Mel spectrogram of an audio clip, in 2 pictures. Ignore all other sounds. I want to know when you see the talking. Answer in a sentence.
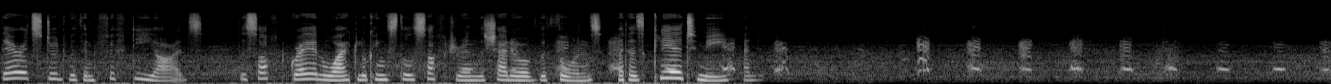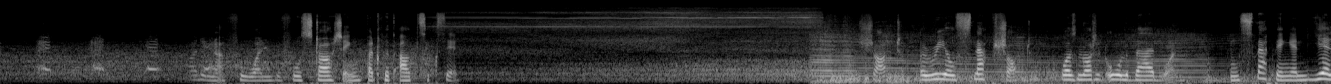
The talking can be heard from 0.0 to 7.5 s, from 15.2 to 17.9 s and from 21.9 to 26.5 s.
